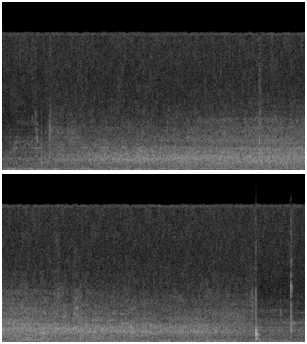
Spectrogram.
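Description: Steady road and engine rumble inside a moving vehicle, swelling slightly partway through, with one sharp click near the end.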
